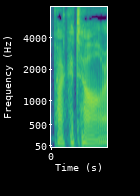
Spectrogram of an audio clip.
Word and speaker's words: Paqueta: Lucas Paqueta, I think it's pronounced Paqueta, actually.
